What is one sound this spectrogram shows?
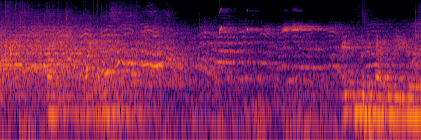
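A volleyball thumps off a player's hands.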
